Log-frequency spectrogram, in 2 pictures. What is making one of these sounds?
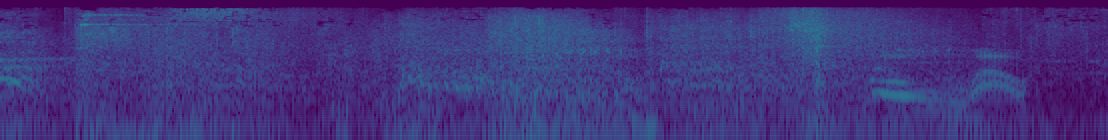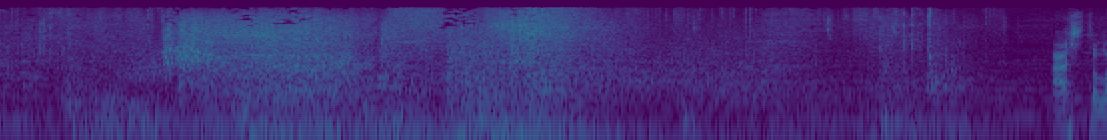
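Loud crashing battle noise rumbles.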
